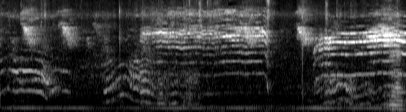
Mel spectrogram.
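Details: Domestic cat excited by treats, giving drawn-out, wavering meows and caterwaul-like wails with rich harmonics, one held for over a second, over a steady low hum.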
